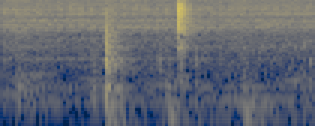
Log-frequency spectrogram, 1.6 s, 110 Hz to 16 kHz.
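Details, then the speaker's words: 1959 Clarion transistor 3-inch reel portable tape recorder, left unused for many years: soft, regular knock about three times a second over a quiet motor as it passes a rough spot on the wheel underneath (guessed); needs service. "the knocking is the motor going over a rough bit on the wheel underneath i'm guessing where the um"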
